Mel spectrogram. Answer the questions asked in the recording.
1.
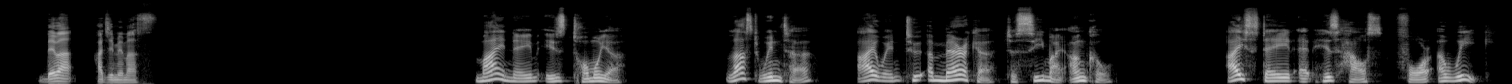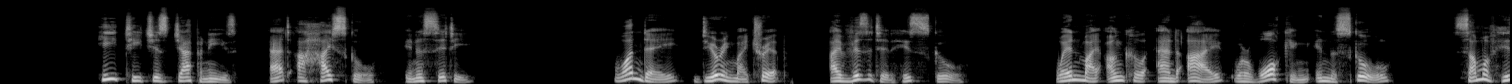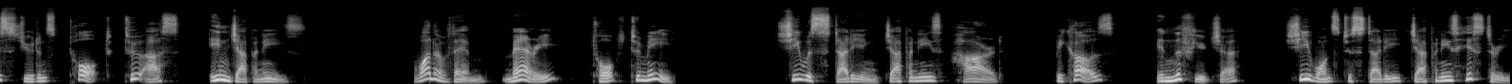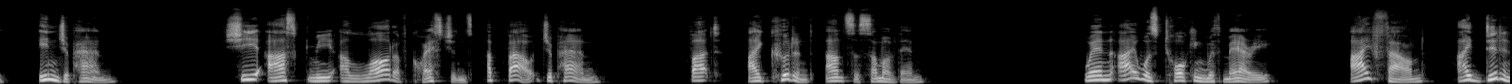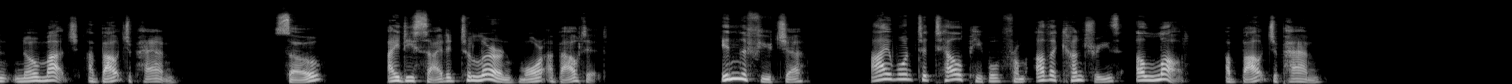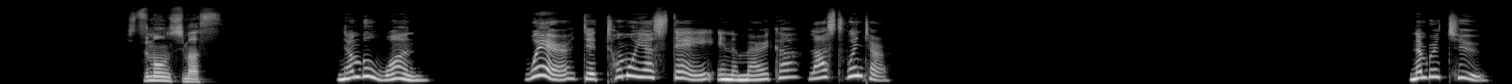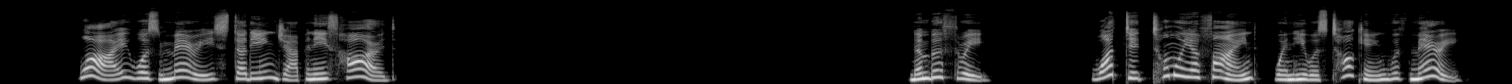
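At his uncle's house.
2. Because she wants to study Japanese history in Japan in the future.
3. He didn't know much about Japan.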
